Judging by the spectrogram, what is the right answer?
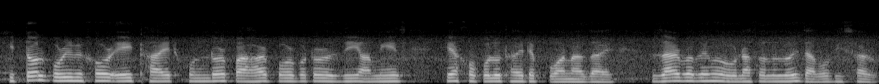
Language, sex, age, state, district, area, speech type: Assamese, male, 18-30, Assam, Sonitpur, rural, spontaneous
